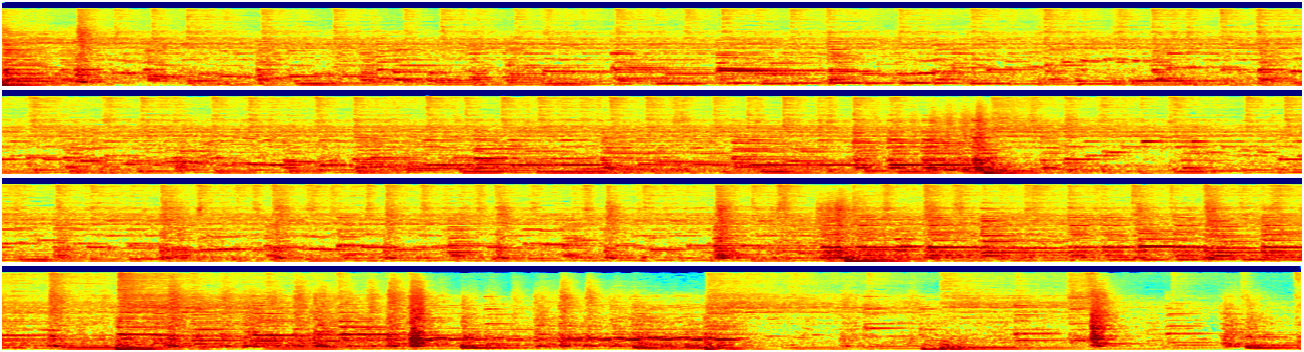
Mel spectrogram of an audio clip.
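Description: Live jazz combo playing a swing standard: piano over walking double bass and drum kit, with sharp drum hits now and then.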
